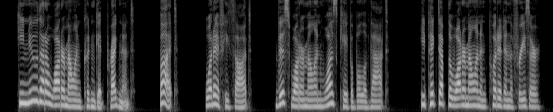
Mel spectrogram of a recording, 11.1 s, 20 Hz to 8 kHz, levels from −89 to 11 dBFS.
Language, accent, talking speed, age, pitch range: English, American, 160 wpm, 20-39, 170-210 Hz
